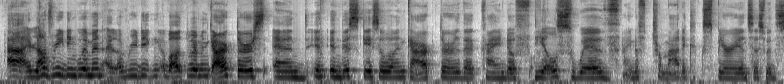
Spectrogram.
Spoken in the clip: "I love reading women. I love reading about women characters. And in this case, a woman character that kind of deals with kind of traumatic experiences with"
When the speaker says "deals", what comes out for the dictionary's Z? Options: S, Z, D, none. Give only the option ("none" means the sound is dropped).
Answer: S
